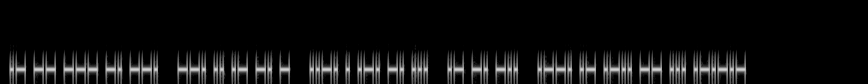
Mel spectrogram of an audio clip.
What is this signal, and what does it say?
Morse code, heard as a keyed tone, about 40 wpm, 700 Hz. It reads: AMONG GIANT FERNS AND PALMS.
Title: A Sound Of Thunder 40wpm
